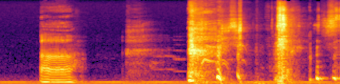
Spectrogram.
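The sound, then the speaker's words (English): A cat gives a clear meow, then a softer, trailing second meow, before louder breathy voices and rustling noises take over. “I agree with your cat.”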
